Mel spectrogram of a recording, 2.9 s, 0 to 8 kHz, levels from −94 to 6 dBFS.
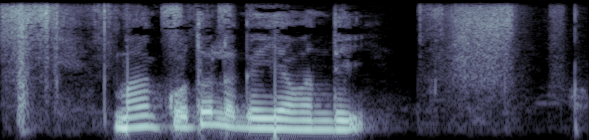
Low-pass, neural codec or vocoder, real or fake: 7.2 kHz; none; real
